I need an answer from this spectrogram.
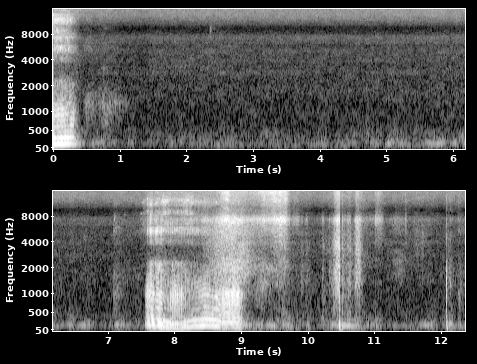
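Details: Snoring Chihuahua Kira Rolexovna of Tver: a single wavering, growly snore of about a second and a half rises out of quiet breathing, followed by a few faint clicks and rustles.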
